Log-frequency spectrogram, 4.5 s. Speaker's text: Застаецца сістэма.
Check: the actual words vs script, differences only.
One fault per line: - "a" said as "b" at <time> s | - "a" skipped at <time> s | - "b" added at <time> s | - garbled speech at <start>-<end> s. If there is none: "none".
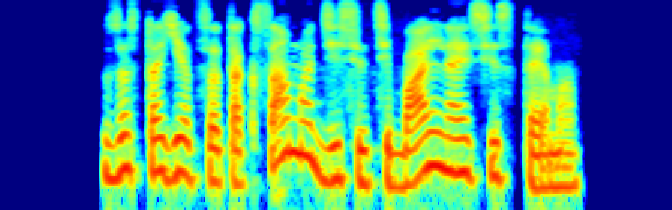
- "таксама дзесяцібальная" added at 1.6 s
